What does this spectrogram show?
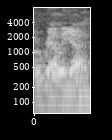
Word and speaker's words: Aurelia: We're back in the Bethesda office, and we are thrilled to have Aurelia. Did I pronounce it correctly?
